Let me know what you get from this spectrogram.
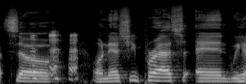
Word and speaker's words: Oneshi Press: And we should say it's Oneshi Press, right? I got the pronunciation correct again. – Perfect. – Yes, you did.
